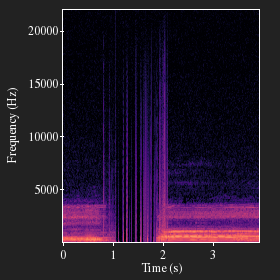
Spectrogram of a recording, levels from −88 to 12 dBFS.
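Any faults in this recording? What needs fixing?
An intermittent contact, a loose cable or plug, opened the signal path between 0.81 s and 2.10 s, leaving it open for about 0.80 s in total. The audio breaks up and drops out across that span, with crackle where the connection makes and breaks. To prevent it, reseat or replace the suspect cable and connectors, and secure them with strain relief before recording.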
